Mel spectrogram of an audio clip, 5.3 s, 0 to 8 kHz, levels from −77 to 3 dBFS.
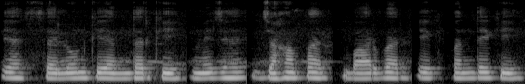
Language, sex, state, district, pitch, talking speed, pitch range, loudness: Hindi, male, Uttar Pradesh, Budaun, 145 Hz, 160 wpm, 140-150 Hz, -29 LUFS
